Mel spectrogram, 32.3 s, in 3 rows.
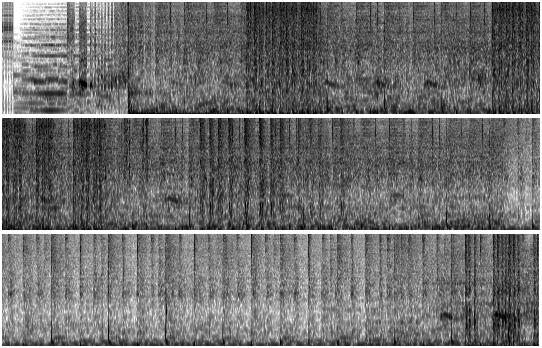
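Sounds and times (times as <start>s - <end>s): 
loud video game trailer music: 0.3s - 32.2s
rapid machine-gun fire in video game trailer: 4.9s - 6.7s, 9.8s - 13.4s, 14.7s - 17.9s, 30.8s - 32.2s.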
